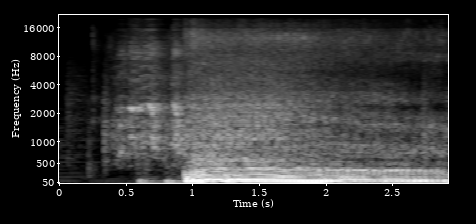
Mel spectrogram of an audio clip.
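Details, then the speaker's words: Salvage-auction 2014 BMW R1200 GS boxer after repair and clearing ABS and backfire fault codes; short crank, catches within a second, settles to steady even idle with no misses or smoke, sounds powerful and healthy. "okay and it started really nice um it sounds fantastic wow this sounds so good and it sounds so powerful"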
